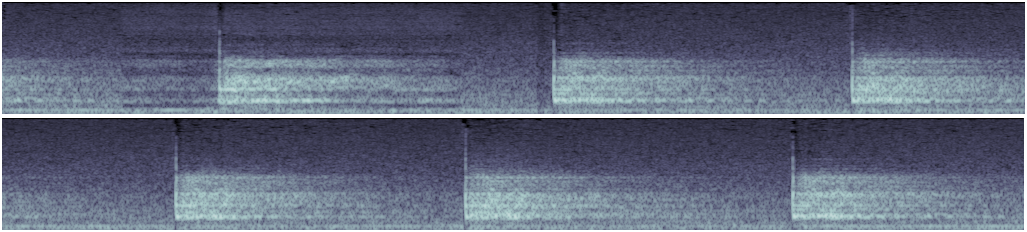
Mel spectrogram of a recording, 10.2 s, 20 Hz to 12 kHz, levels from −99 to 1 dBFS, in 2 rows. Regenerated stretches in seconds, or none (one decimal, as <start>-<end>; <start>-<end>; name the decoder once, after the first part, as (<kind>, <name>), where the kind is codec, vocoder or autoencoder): 0.6-2.3 (codec, SNAC)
